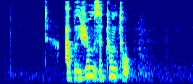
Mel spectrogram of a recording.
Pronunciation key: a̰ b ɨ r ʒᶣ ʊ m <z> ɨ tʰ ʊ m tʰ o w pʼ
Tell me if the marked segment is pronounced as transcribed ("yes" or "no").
yes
